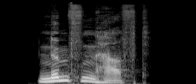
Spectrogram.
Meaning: nymphic
- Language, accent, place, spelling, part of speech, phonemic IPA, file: German, Germany, Berlin, nymphenhaft, adjective, /ˈnʏmfn̩ˌhaft/, De-nymphenhaft.ogg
